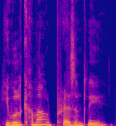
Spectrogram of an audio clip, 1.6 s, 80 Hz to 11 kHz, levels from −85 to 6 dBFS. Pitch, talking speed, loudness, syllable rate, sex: 190 Hz, 195 wpm, -17 LUFS, 5.1 syllables/s, male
